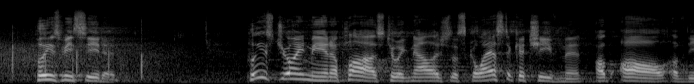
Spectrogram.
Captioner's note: cheers and applause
